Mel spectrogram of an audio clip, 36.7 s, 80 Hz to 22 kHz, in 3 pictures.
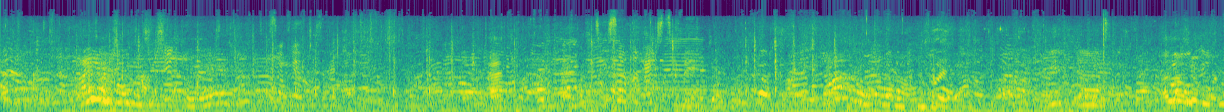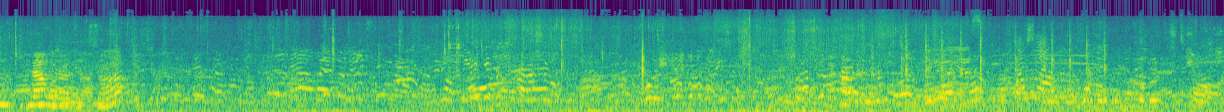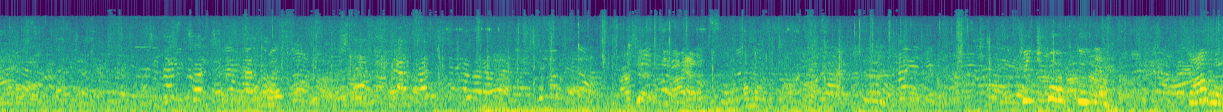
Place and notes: Khoroo, Ulaanbaatar, Mongolei - children's day in front of the state department store
children on stage, clowns coming, playing silly music and dance in formation, walk away in the department store
Border Ulan Bator - Töv, Монгол улс, 1 June 2013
